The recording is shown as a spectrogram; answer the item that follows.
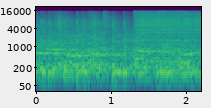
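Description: Live rock band playing loud, with the drum kit to the fore. The top end thins out for the first second or so, then the full band comes back in.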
